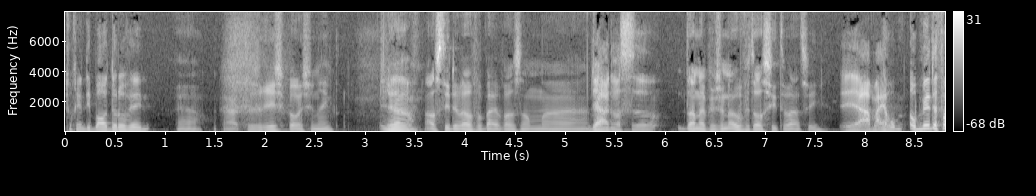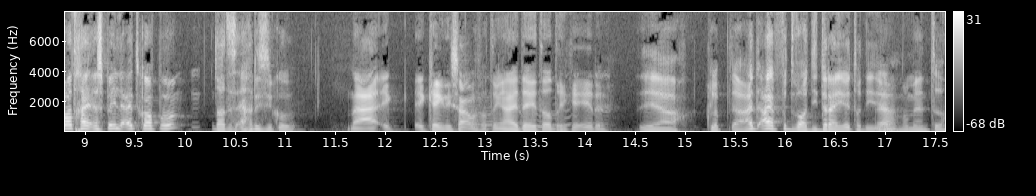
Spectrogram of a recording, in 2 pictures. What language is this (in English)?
Dutch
